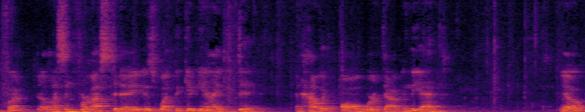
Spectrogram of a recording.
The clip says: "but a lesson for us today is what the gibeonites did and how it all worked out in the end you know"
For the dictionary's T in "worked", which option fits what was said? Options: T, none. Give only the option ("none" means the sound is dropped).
T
